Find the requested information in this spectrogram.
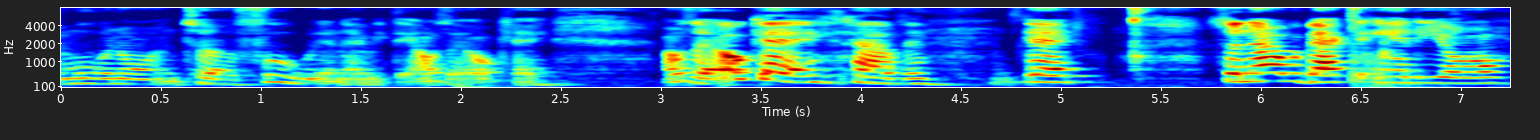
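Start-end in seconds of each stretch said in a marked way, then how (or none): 2.0-2.5 low, subdued "okay"; understated, softly dropped reaction; unimpressed okay. Retold or imitated. Reacting to sudden food talk. 3.3-5.1 pointed, raised reaction to Calvin; emphatic mock okay. Repeats reaction, now with emphasis.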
